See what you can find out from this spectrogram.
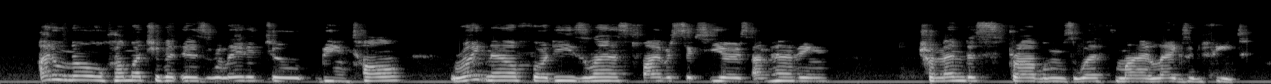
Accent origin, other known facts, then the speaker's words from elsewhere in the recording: Ukraine; back when I was growing up in Ukraine, I didn't even really, it didn't bother me at all that I was so tall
